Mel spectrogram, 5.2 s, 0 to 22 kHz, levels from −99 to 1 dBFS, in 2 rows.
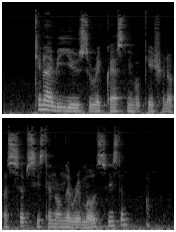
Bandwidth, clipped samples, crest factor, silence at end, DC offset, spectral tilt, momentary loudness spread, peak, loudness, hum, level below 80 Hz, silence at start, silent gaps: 16.5 kHz; under 0.1%; 16 dB; 0.05 s; under 0.1%; -4.5 dB/octave; 10 LU; -28 dBFS; -43 LUFS; none; -60 dBFS; 0.1 s; none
